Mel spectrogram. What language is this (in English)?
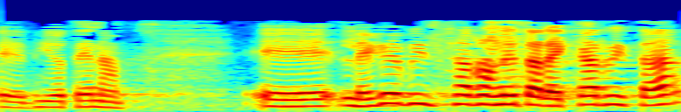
Basque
